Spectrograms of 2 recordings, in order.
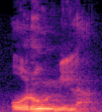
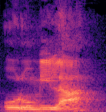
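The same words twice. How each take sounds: First: The 'run' syllable is stressed. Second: The 'run' syllable is not stressed. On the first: The speaker calls it right. "The emphasis is on the U" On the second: The speaker calls it wrong. "It's not Orunmila"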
